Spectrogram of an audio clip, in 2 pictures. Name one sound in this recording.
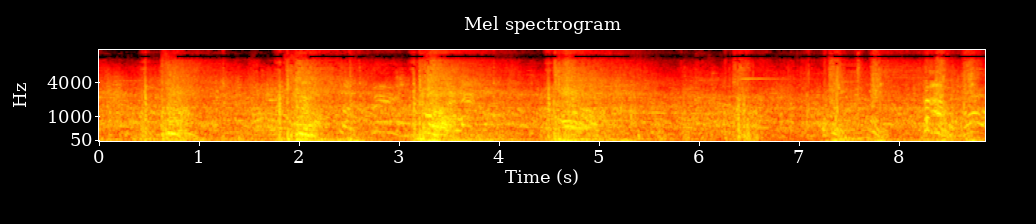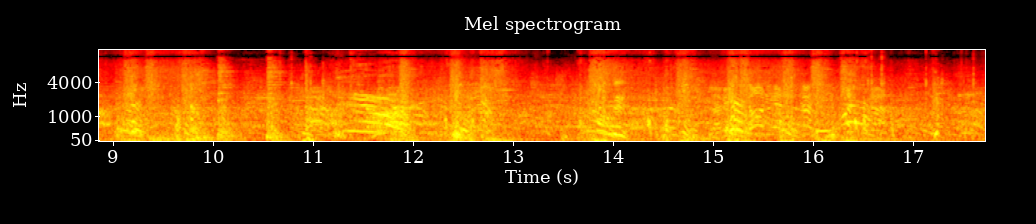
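Swords clash and strike shields in a fight.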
